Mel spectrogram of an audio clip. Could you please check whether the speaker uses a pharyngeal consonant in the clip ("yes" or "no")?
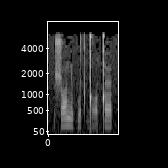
no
